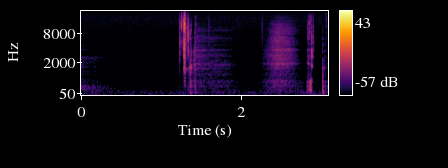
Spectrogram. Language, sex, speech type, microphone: Norwegian, male, spontaneous, Shure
